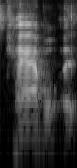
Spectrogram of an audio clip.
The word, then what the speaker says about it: Cabell: it like huntington is in campbell county but that's spelled c-a-b-e-l-l so you hear cabell very phenomenal sorry jabel or table and it's cappell you know again it's it's just it's funny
